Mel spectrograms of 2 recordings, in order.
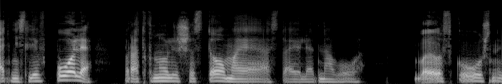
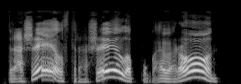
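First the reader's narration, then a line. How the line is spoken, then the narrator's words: Cheerful children's shouting. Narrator (Russian): Дети фермера весело закричали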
